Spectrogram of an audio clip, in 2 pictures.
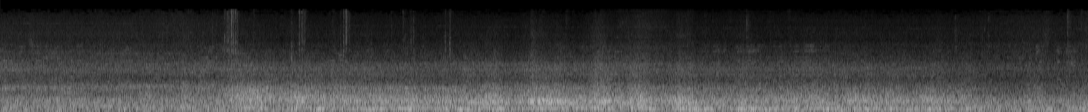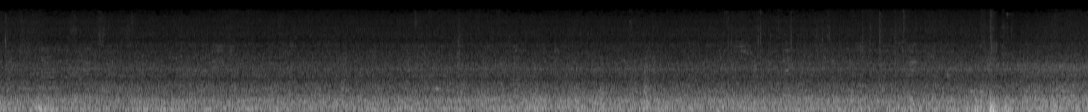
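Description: Meitetsu electric train running at speed, heard from inside the passenger car: a steady rumble of wheels on rail and running gear. It grows louder about two seconds in and eases off after about ten seconds. One sharp click comes near the end.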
